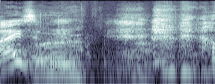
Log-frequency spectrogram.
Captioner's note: hrrgh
